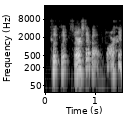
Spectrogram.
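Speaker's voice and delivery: loud mock police command; stern police order. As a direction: order the driver out like a cop. Acted officer ordering driver out.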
